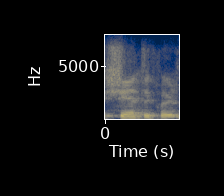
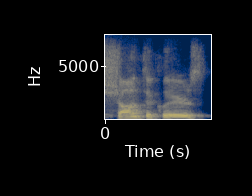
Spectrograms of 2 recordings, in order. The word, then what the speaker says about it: Chanticleers: to do but i i used to say shanta clears but it's shontikliers and it comes from geoffrey chaucer of canterbury's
